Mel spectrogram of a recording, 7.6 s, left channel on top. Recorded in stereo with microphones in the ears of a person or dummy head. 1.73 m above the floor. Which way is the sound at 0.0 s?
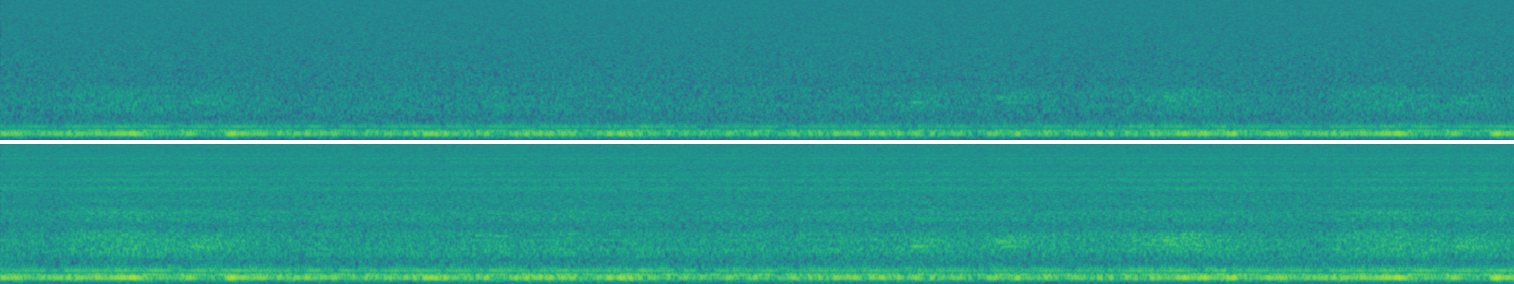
70° right (ahead or behind).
